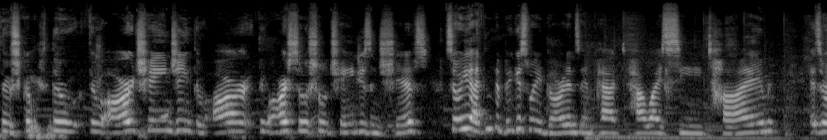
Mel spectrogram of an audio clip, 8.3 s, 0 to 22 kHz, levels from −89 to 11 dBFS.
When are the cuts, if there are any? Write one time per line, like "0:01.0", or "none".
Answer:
0:04.3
